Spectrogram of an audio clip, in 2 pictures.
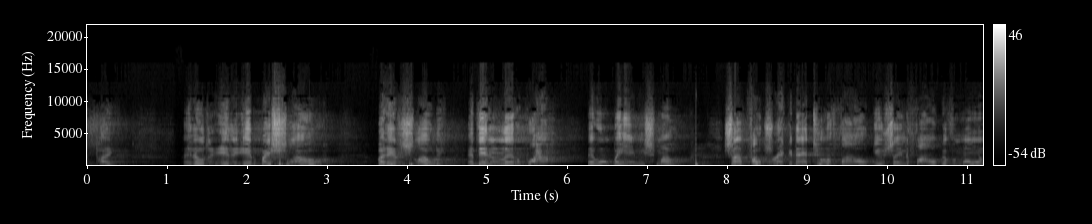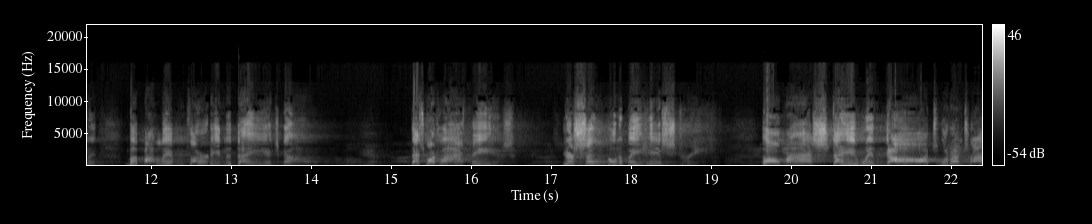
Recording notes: Tuesday Evening service at Calvary Baptist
